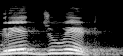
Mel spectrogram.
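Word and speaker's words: graduate: ज होगा, इसीलिए यहाँ ग्रेजुएट, यहाँ डी को क्या पढ़े हैं, ज पढ़े हैं।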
